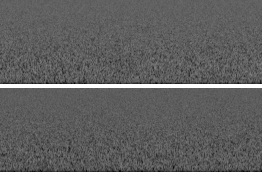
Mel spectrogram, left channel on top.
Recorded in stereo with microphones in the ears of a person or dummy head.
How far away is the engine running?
I don't hear an engine running.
